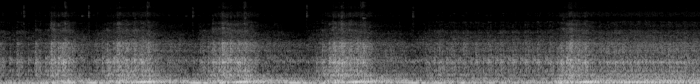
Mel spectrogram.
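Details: Ford 7.3 Powerstroke diesel running after 10 years sitting, with fresh oil, oil filter and fuel filter: lumpy idle with a heavier surge about once a second and uneven clatter; shaky rough idle with a possible miss, owner suspects injectors.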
